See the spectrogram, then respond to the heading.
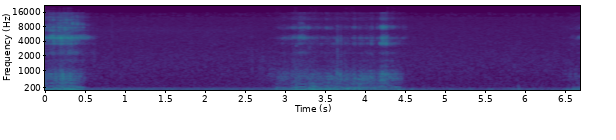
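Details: Adult man (father) secretly recorded asleep by his son; snores daily but denies it: snoring.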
